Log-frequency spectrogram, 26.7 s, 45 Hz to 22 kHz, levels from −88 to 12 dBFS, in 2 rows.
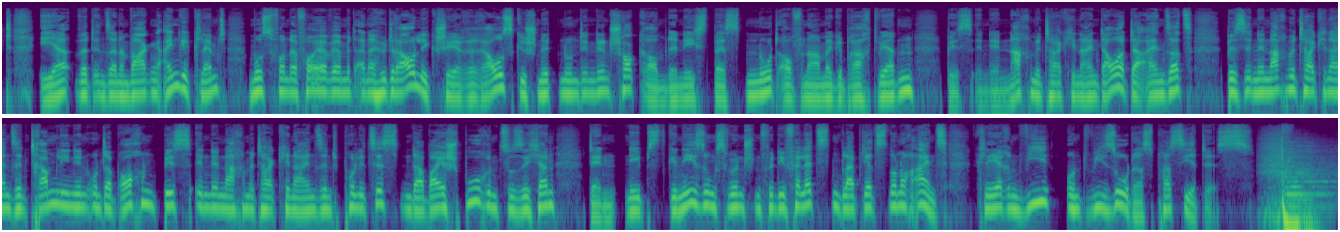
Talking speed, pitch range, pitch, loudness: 155 wpm, 125-160 Hz, 145 Hz, -21 LUFS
